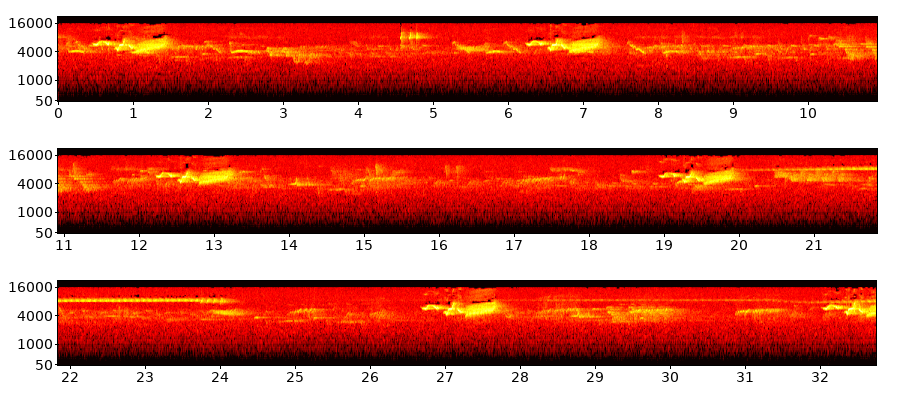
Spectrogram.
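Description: Birds singing: a short, bright call phrase comes about every six seconds, with smaller chirps in between. A thin, steady high tone holds for a few seconds past the middle and returns faintly near the end.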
